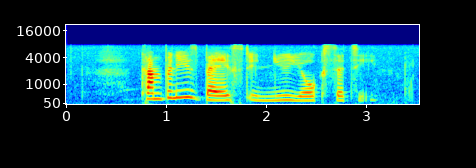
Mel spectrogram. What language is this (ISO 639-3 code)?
eng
